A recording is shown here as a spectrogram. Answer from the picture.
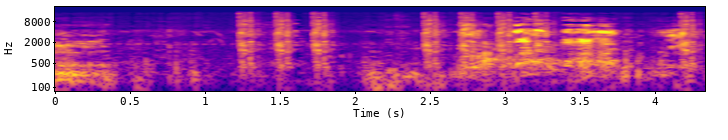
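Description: Wild boar squealing under a leopard's bite, one longer squeal about three seconds in, with a few sharp clicks before it.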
